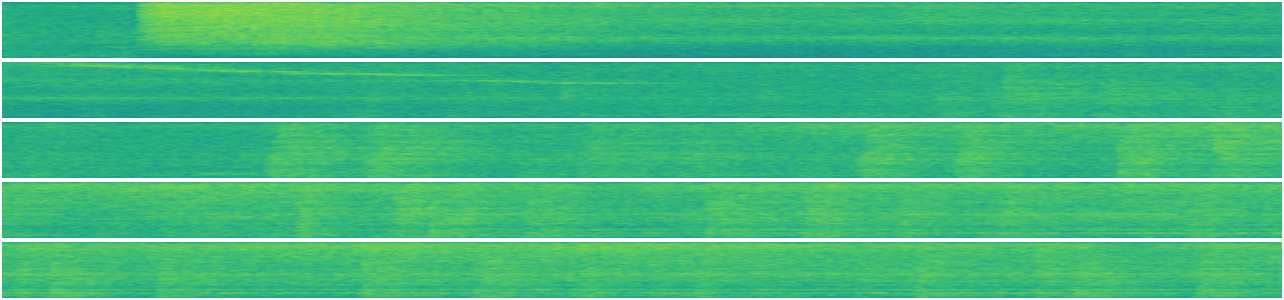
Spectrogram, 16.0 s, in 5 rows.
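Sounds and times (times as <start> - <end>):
electric train pulling out: 0.4 - 4.9.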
